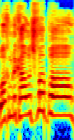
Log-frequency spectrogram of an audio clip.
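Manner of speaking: very high-pitched shouting. Showing the speaker's approach this year, borrowing the Buc-ee's welcome: yelled greeting. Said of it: "I'm just inserting college football where Buc-ee's would be".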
